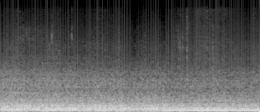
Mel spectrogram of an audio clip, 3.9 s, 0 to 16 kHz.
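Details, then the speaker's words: Recovered stolen Audi S4 on its first drive after repairs: steady low rumble, accelerates well, no knocks, clunks or rattles; brakes pull up square and all gears work, so engine and drivetrain sound normal. "Sounds good, accelerates good, engine feels, sounds good, brakes good, brake nice and square, can't hear any rattles or anything."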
